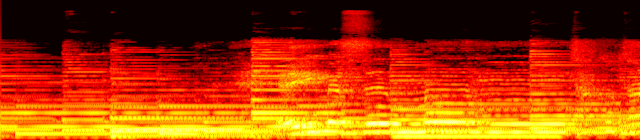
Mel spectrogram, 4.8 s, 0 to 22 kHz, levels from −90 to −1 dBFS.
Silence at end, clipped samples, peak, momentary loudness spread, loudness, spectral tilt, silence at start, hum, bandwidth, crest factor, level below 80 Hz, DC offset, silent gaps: 0 s; under 0.1%; 0 dBFS; 9 LU; -15 LUFS; -8 dB/octave; 0 s; none; 7 kHz; 14 dB; -56 dBFS; under 0.1%; none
